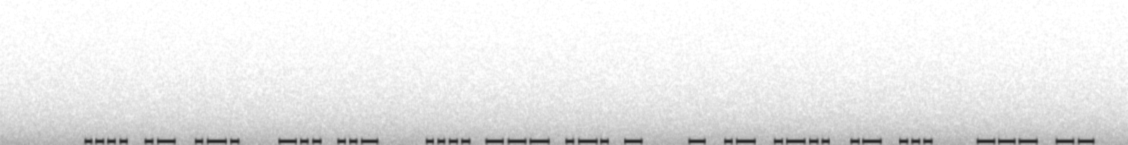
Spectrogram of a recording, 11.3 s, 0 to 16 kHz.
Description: Morse code, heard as a keyed tone, hand-sent with a straight key, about 20 wpm, 460 Hz. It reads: HAR DU HORT TALAS OM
